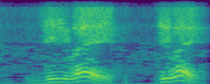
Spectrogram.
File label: "delay", pronounce it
